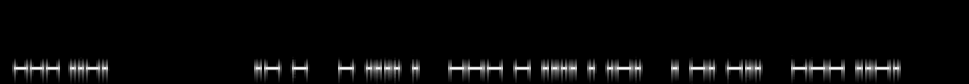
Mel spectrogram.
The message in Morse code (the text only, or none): OF AT THE OTHER END OF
